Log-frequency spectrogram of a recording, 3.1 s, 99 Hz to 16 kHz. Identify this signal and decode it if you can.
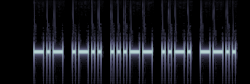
Morse code, heard as a keyed tone, about 30 wpm, 700 Hz. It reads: KL3FZ
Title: USA Call Signs - 5 Characters - Repeated 3x - 30wpm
